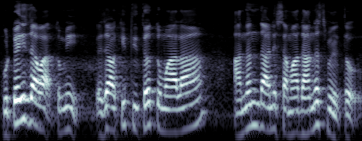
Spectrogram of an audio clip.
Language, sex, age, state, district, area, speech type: Marathi, male, 60+, Maharashtra, Sangli, rural, spontaneous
